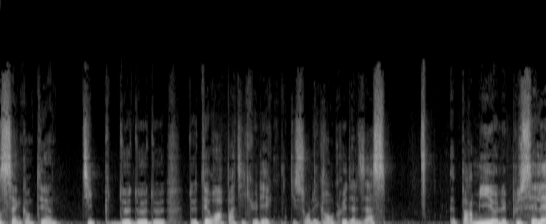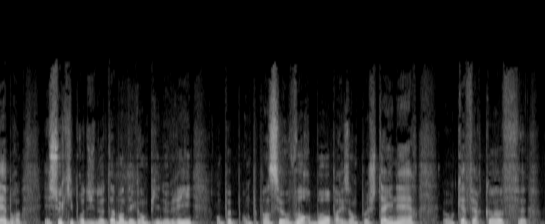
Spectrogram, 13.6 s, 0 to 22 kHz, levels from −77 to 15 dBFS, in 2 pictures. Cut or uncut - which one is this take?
uncut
